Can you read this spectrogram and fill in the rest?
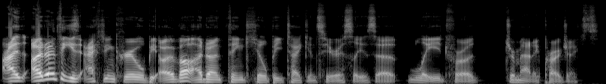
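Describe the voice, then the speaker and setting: A man hosting a podcast, casually reviewing films in a rambling, halting way with repeated false starts. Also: lowish voice, lively intonation, pushed and bright, no room sound, studio quality. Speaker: podcast host. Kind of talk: casual film review chat.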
